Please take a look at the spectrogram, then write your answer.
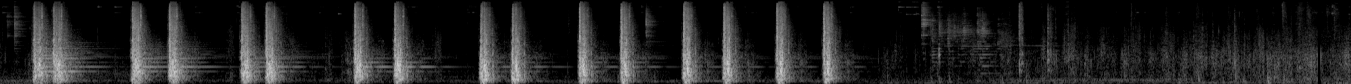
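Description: Rifle shots ringing on steel targets at a shooting match, about a dozen sharp metallic impacts in quick rhythm, fairly loud, fading into faint outdoor background noise.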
